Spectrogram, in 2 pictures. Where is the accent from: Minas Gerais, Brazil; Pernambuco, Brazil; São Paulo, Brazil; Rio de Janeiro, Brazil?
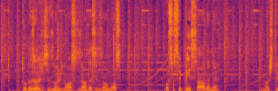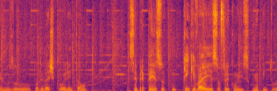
Pernambuco, Brazil; Eu, como um bom pernambucano que sou, eu tenho que pôr um som da gente aqui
